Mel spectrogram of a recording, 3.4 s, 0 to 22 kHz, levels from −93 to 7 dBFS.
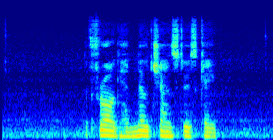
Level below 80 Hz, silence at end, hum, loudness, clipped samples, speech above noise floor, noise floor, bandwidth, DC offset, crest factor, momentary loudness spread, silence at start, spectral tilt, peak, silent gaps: -66 dBFS; 0.7 s; none; -32 LUFS; under 0.1%; 27 dB; -58 dBFS; 13 kHz; under 0.1%; 18 dB; 10 LU; 1.05 s; -5.5 dB/octave; -16 dBFS; none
